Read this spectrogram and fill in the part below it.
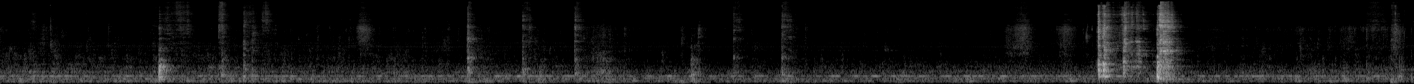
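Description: Chopped herbs go into a pot of boiled young potatoes, giving scattered light clinks and scrapes of a spoon against the pot over a quiet steady background, with two louder clattering knocks near the end.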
